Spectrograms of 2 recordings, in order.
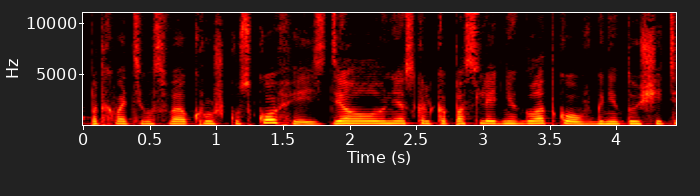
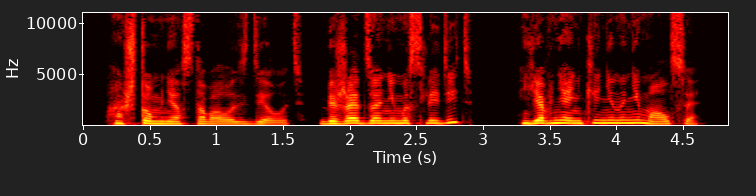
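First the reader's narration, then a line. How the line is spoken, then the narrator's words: Growled. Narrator (Russian): рыкнул Илья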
